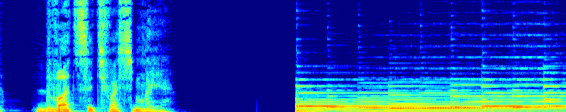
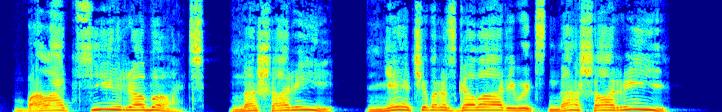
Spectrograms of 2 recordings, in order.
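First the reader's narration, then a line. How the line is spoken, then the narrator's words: Increasingly angry shouting. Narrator (Russian): заговорило несколько голосов, и высокий дворянин с перстнем, все более и более озлобляясь, кричал громче и громче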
